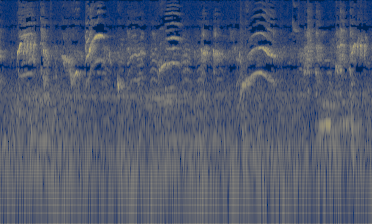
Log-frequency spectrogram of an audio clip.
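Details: Song of the Ocellated thrasher: varied phrases of downslurred and upslurred whistles, short trills and harsh notes, given in irregular bursts with brief pauses between them.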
